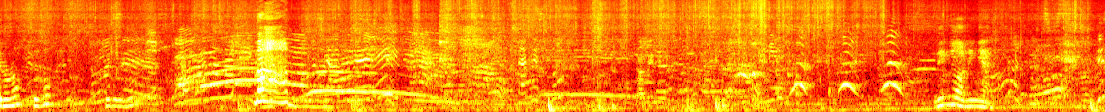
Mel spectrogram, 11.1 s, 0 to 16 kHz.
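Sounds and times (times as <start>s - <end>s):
background chatter: 0.0s - 11.0s
children shouting: 1.7s - 9.5s.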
